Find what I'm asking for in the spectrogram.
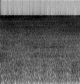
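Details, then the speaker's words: Truck air system after a quick-disconnect was recut and greased: a soft, steady hiss from a tiny remaining leak at a special fitting that can only be fixed by replacing the piece; it is left for now. "there's nothing I can do with this this is a special fitting on here there's nothing I can do besides replacing that piece so it's just a little tiny tiny leak and I'm just gonna have to just let it go for now"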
